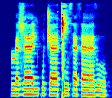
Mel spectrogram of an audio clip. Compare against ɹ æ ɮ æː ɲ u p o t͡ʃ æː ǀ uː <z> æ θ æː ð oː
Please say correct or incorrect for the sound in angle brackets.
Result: incorrect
